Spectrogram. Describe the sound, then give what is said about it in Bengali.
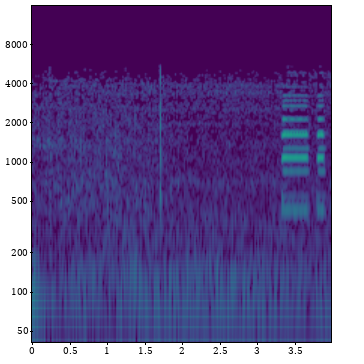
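A car horn honks twice near the end, a longer tonal beep followed by a short one, after several seconds of low vehicle rumble. “গাড়িতে horn দিতেই automatic gate খুলে গেল।”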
